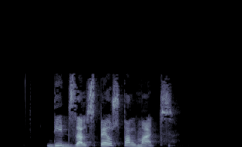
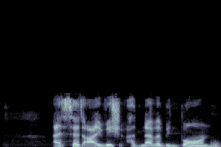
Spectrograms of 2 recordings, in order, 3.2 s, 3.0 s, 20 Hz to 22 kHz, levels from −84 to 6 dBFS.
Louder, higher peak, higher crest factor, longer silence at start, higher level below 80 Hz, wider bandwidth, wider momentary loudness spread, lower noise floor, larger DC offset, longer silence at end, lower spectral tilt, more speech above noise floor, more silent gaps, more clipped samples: second, -26 LUFS vs -16 LUFS; about the same, -4 dBFS vs -2 dBFS; first, 26 dB vs 14 dB; about the same, 0.65 s vs 0.7 s; second, -86 dBFS vs -60 dBFS; first, 11.5 kHz vs 8.2 kHz; first, 11 LU vs 5 LU; first, -86 dBFS vs -61 dBFS; neither; first, 0.95 s vs 0 s; second, -1 dB/octave vs -3 dB/octave; first, 59 dB vs 45 dB; neither; neither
